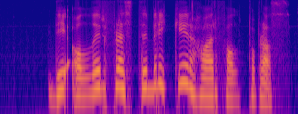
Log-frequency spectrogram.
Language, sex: Norwegian, female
